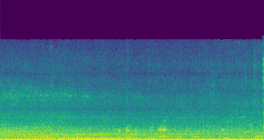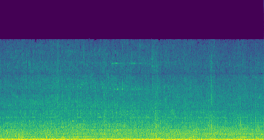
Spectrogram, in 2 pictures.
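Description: Steady low rumble of idling police vehicles, with a short steady hum near the start and faint distant voices.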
